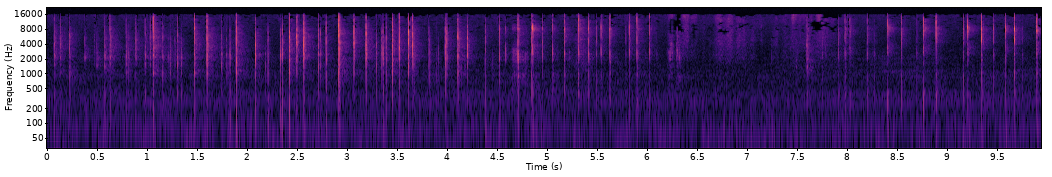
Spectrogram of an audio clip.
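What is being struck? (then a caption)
Plastic e-reader tablet. Long nails tap and scratch across the plastic back of a flat, solid black Kindle-style e-reader with a phone grip, held in both hands. Dense, rapid clicky taps and scratchy crinkling sounds come in quick irregular bursts, bright and dry with almost no ring, quieting a little midway before picking up again.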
